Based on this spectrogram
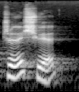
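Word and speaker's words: zheshue (哲学): Alors, donc, vous avez ce composé qui se prononce en japonais tetsugaku et en chinois zheshue, et qui signifie littéralement donc xue, l'étude de zhe, c'est-à-dire donc de la sagesse.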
